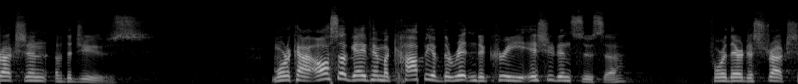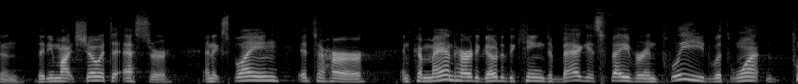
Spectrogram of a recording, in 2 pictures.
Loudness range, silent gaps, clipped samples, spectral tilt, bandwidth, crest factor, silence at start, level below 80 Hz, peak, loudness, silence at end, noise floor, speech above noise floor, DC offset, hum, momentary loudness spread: 5 LU; none; under 0.1%; -4.5 dB/octave; 16 kHz; 20 dB; 0 s; -72 dBFS; -10 dBFS; -29 LUFS; 0 s; -67 dBFS; 38 dB; under 0.1%; none; 13 LU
